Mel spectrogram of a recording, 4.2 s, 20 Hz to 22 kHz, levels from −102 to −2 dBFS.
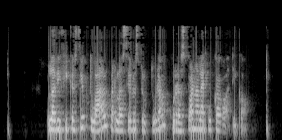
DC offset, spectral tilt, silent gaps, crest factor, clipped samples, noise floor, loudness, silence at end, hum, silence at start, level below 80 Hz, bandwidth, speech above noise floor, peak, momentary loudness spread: under 0.1%; -4 dB/octave; none; 22 dB; under 0.1%; -82 dBFS; -26 LUFS; 0.2 s; none; 0.7 s; -54 dBFS; 11.5 kHz; 56 dB; -6 dBFS; 16 LU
